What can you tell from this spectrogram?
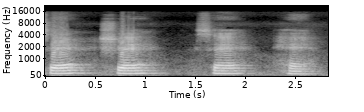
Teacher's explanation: ये सभी ऊष्म व्यंजन महाप्राण होते हैं और तीनों स होते हैं अघोष और है होता है सघोष।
